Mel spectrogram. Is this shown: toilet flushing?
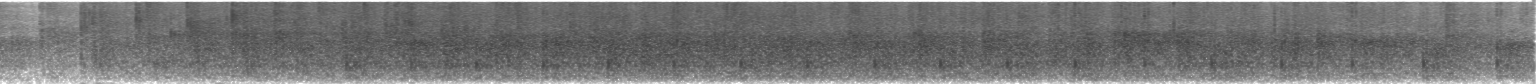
no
